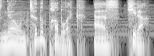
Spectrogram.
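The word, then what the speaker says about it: Kira: to the public as kir which is basically a poor Japanese pronunciation of the word killer now the public doesn't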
